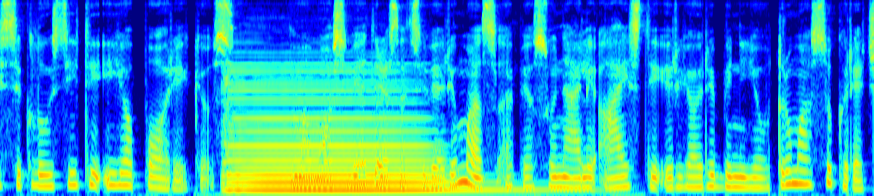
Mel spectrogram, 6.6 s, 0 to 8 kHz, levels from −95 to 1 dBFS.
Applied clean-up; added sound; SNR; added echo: none; Bowed string instrument; -3 dB; none.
